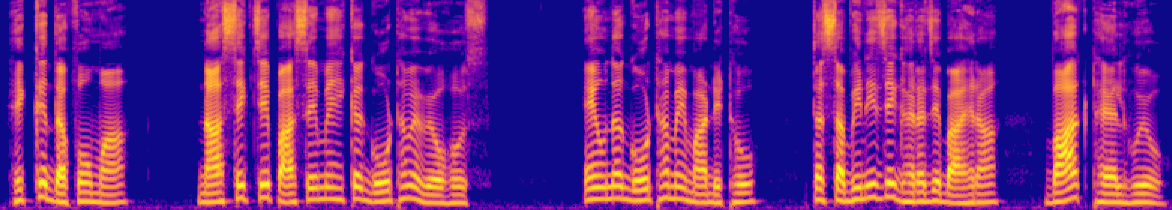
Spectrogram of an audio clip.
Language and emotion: Sindhi, neutral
